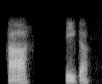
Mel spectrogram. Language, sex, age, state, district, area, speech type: Sindhi, male, 18-30, Maharashtra, Thane, urban, conversation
